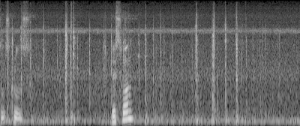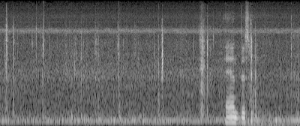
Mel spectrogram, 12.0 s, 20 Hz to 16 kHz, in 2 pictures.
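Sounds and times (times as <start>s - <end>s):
steady low hum: 10.5s - 12.0s.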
